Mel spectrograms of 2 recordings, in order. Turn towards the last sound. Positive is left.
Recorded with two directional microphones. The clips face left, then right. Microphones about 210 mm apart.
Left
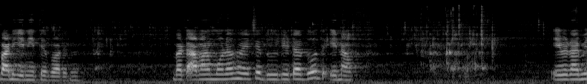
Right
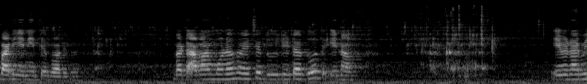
turn(degrees=45)  # may be behind; listen again after turning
